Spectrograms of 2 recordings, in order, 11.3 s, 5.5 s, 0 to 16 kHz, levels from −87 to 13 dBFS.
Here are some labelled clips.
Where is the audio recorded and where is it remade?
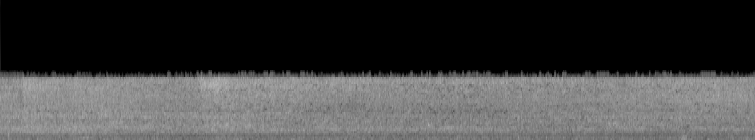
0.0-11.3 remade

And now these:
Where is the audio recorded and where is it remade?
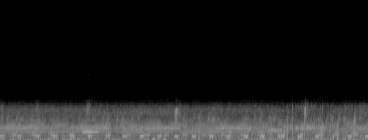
0.0-4.2 remade; 4.2-5.0 recorded; 5.0-5.5 remade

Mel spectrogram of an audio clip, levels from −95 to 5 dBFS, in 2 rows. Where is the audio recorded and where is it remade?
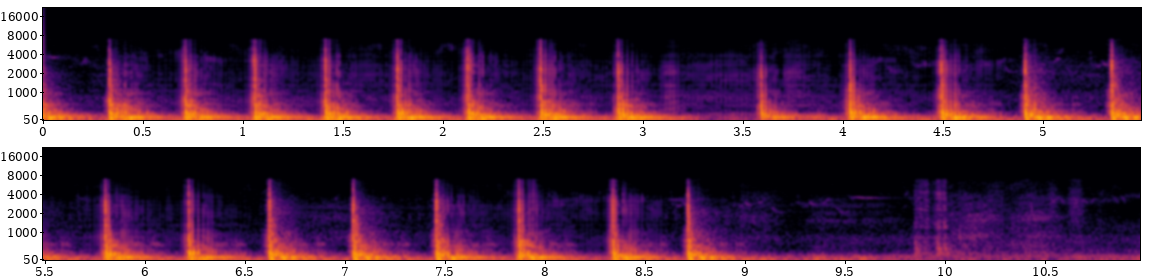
0.0-0.4 recorded; 0.4-4.8 remade; 4.8-5.7 recorded; 5.7-6.5 remade; 6.5-7.5 recorded; 7.5-8.6 remade; 8.6-11.0 recorded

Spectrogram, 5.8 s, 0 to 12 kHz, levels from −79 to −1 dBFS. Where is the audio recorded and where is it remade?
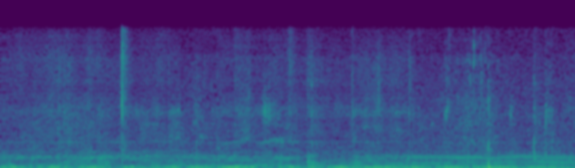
0.0-1.8 remade; 1.8-2.2 recorded; 2.2-4.1 remade; 4.1-5.8 recorded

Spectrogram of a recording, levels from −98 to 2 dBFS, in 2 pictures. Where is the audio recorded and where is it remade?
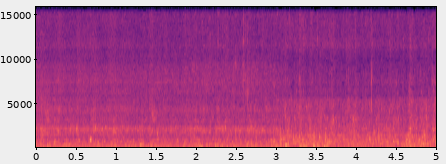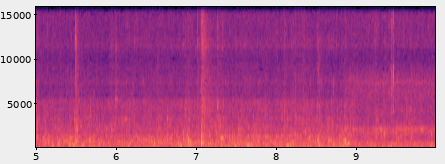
0.0-1.2 remade; 1.2-10.0 recorded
